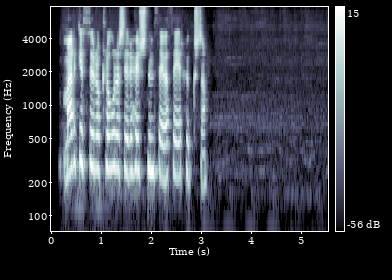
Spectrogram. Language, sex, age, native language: Icelandic, female, 30-39, Icelandic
